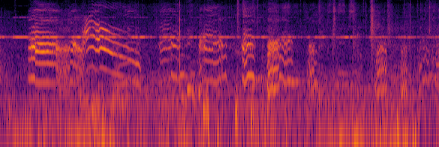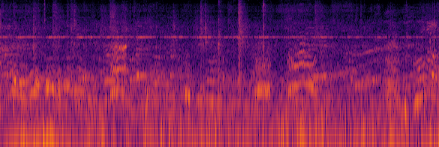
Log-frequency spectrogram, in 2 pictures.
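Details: Mother cat calling for her kitten to be returned, giving a quick series of short, wavering meows in the first six seconds, then fading into rustling, clicks and handling noises.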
